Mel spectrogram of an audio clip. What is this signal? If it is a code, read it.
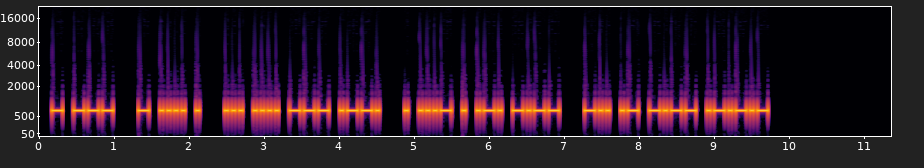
Morse code, heard as a keyed tone, about 25 wpm, 700 Hz. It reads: TO THE SHOP EVERY DAY.
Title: Sentences from Top 1600 Words 25wpm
